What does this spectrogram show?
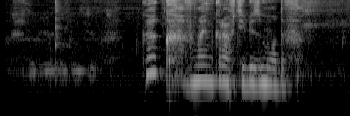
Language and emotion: Russian, neutral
